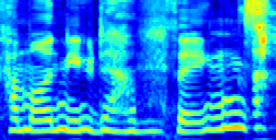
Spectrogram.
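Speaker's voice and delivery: very loud, fed-up, impatient shouting bellow. Retelling how David Jason shouts at his tomato plants: imitating David Jason shouting. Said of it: "he can hear himself shouting at them".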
